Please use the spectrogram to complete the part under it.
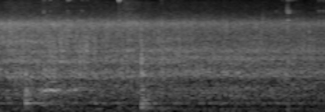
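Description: Ginger-garlic spice paste fries in hot oil, giving a loud, continuous close-up hiss with a few faint scrapes from stirring, and no voices.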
